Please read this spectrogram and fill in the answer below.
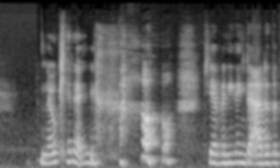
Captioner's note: chuckles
